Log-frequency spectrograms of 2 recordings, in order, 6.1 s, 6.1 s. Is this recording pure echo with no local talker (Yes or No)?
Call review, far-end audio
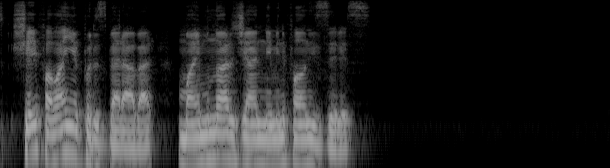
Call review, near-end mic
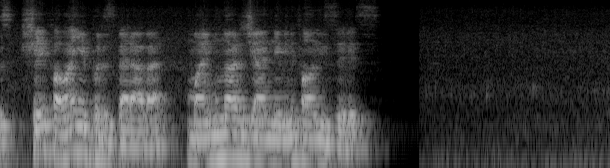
Yes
